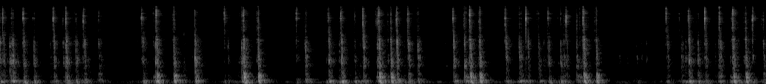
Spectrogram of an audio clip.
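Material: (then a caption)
Plastic. Fingertips type fast on a full-size pink plastic AUKEY mechanical keyboard with RGB backlight, clicky blue switches and a hollow case. Bursts of bright, sharp clicks ride over a hollow low thud, broken by brief pauses.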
